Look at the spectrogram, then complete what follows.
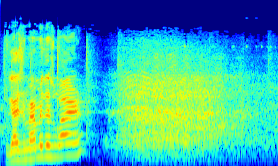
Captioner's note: audience laughs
